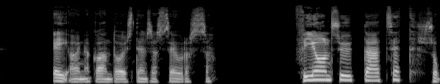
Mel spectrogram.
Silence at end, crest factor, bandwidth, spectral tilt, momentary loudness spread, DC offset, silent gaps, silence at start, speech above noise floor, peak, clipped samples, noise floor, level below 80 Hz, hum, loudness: 0 s; 18 dB; 16.5 kHz; -4 dB/octave; 12 LU; under 0.1%; 2.52-2.56 s, 2.75-2.81 s; 0.55 s; over 72 dB; -2 dBFS; under 0.1%; under -90 dBFS; -68 dBFS; none; -19 LUFS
